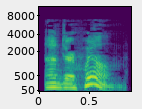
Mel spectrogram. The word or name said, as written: underwhelm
